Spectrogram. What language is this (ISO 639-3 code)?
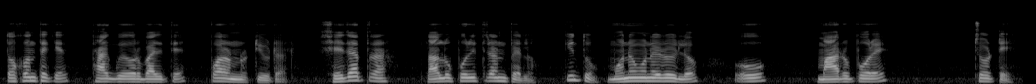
ben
